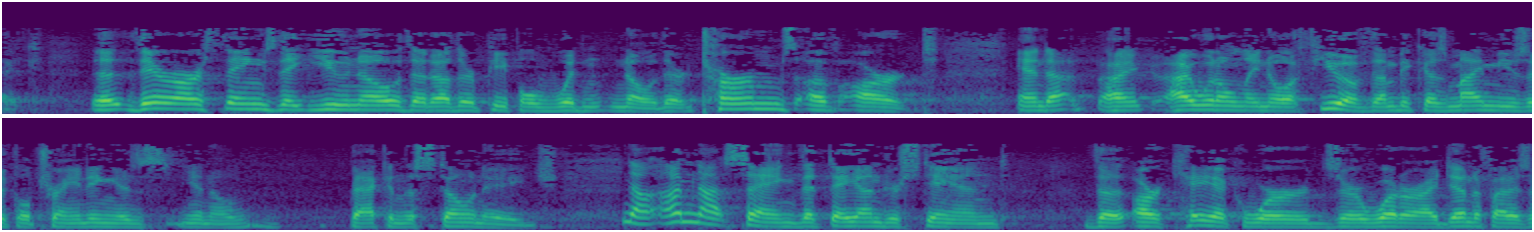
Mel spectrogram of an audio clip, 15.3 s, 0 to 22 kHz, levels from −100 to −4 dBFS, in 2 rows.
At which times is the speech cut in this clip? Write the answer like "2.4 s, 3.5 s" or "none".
10.7 s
